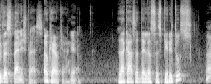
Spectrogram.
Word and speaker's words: La Casa de los Espíritus: I moved from Mexico, you know, Latin America, right here represent La Casa de los Espíritus, you know. And I'm glad you pronounced the actual title, the original Spanish title, because I certainly...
